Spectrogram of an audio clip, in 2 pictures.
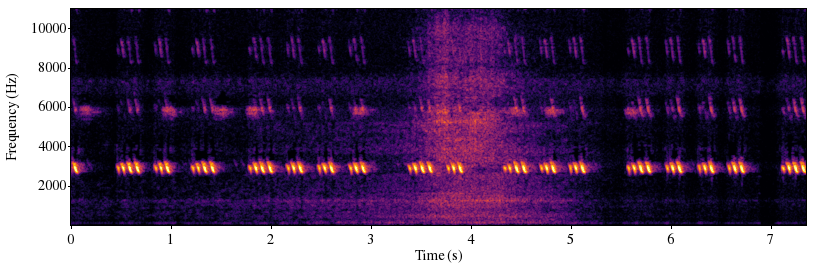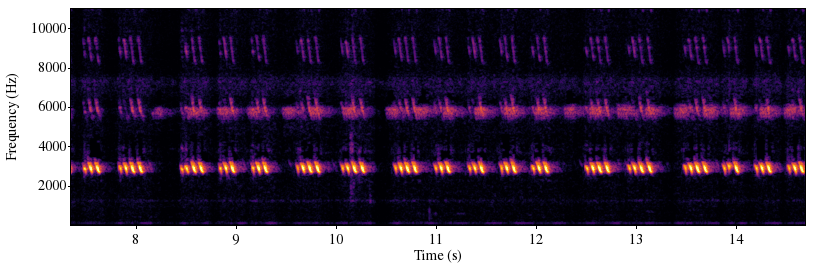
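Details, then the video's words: A cricket indoors at home chirps steadily in short, high, pulsed bursts repeated several times a second. "Real crickets sound at home"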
